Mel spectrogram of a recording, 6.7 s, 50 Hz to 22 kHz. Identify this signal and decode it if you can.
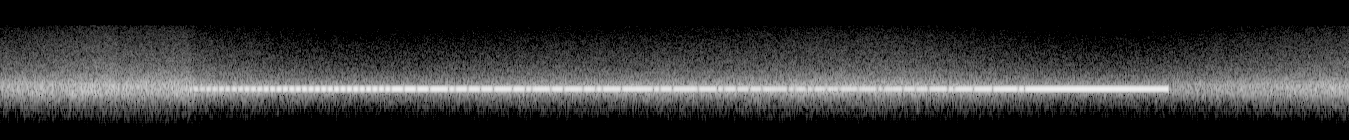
PSK31 (31.25 baud), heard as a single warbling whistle, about 1650 Hz, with radio static and a narrow filter.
